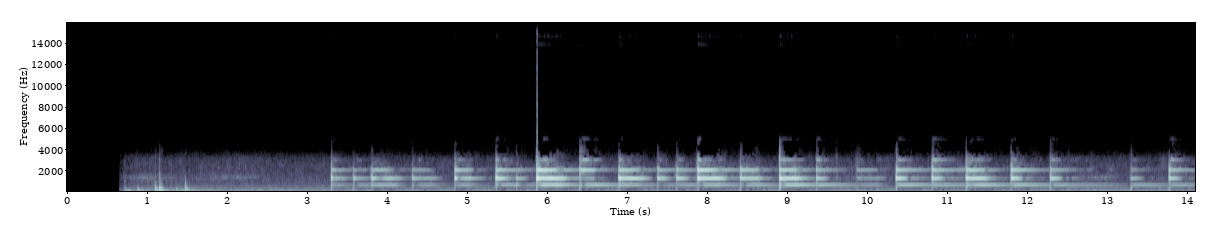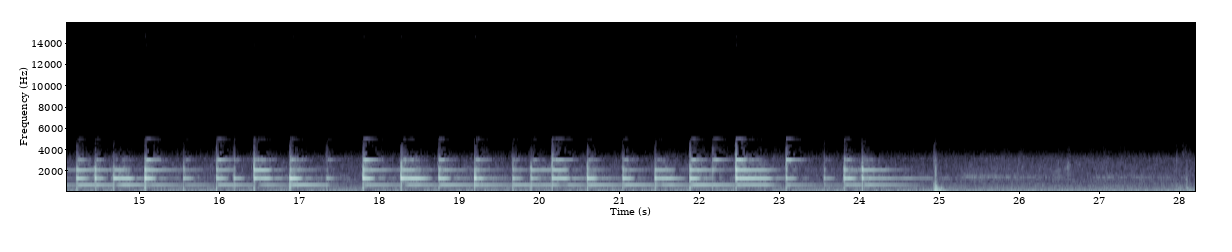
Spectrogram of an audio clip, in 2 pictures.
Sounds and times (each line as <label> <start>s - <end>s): thumping the side with my finger 0.7s - 1.7s
thumping the side with my finger 24.9s - 25.2s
